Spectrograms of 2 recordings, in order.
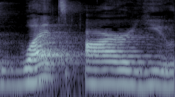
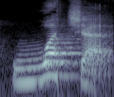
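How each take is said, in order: First: Each of the three words is said in full. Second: The words blend into one short ch-sounding word.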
